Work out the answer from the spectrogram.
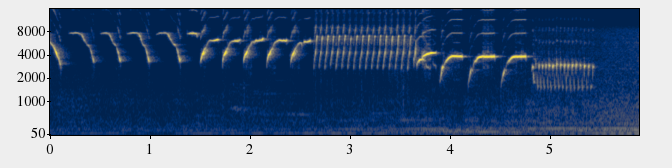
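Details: Canary song with series of quick upslurred whistles about three per second, a dense rattling trill in the middle, then lower rising notes and a short steady buzzy tone at the end.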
